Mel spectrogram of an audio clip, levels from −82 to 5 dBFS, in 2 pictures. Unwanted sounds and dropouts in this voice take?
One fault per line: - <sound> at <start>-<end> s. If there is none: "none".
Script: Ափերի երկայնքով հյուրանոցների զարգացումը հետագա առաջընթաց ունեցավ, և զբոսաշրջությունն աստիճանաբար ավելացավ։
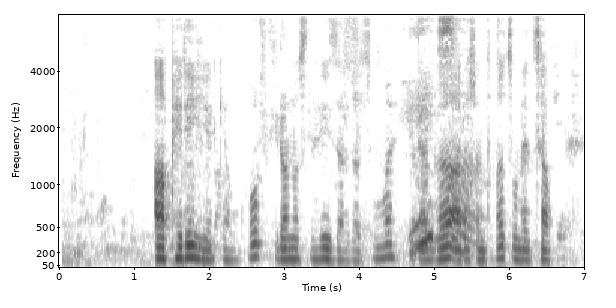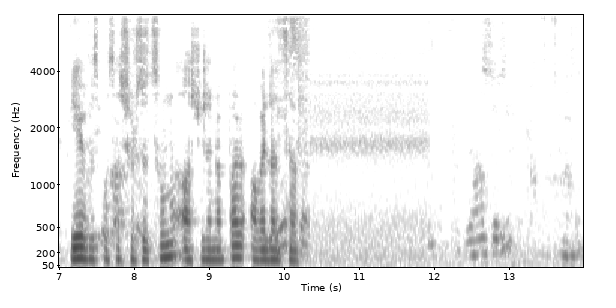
none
